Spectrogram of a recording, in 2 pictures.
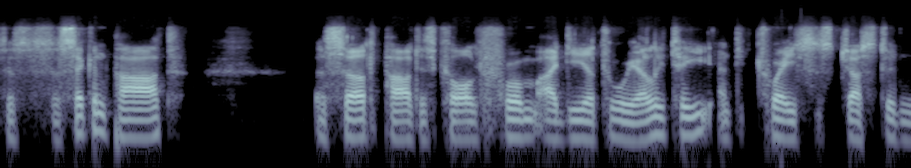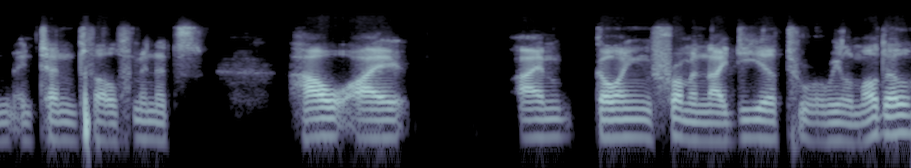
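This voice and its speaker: Delivery is fairly slow, with monotone, flat intonation. The sound is dry and close with no echo, over a quiet background. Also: man, fairly low pitch for a man, big swings in loudness. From Germany. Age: 60s. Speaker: model railroader, presenter. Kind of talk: presentation. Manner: halting.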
